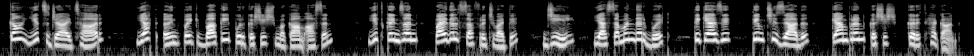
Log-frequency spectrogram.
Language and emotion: Kashmiri, neutral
